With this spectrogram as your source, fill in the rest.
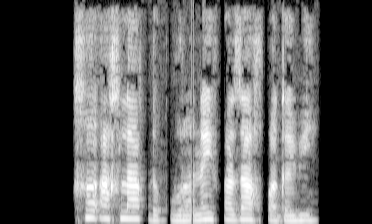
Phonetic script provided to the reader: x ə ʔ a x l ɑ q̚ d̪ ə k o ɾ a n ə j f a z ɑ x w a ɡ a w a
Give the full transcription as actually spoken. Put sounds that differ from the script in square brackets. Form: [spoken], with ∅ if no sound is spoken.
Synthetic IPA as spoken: x ə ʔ a x l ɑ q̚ d̪ ə k o ɾ a n ə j f a z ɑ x w a ɡ a w [i]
